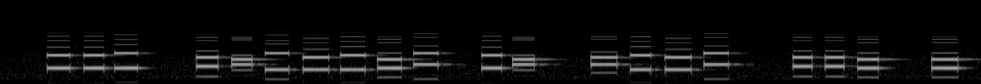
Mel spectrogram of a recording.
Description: DTMF, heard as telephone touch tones, dialled by hand, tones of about 230 ms. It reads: 66B 8*A234D 6* 032D 884 4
